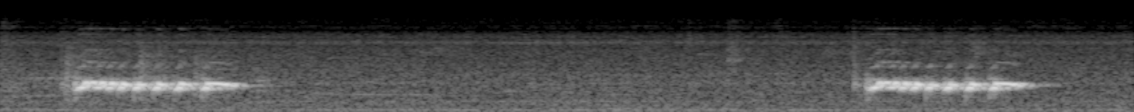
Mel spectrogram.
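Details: Perkutut (zebra dove), local bird, Gendowo Sabdo rhythm: a pair of clear trilled coo phrases separated by about three seconds of near silence, each a fast run of bubbling notes ending slightly lower.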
